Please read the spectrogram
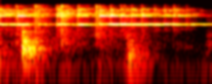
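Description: Small metal bells ringing repeatedly, their high ringing tones held on between the short strikes, about two or three strikes a second.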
